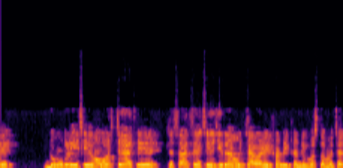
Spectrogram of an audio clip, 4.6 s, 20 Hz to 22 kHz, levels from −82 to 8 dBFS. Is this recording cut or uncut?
uncut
